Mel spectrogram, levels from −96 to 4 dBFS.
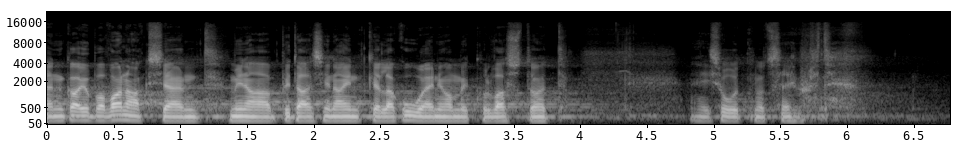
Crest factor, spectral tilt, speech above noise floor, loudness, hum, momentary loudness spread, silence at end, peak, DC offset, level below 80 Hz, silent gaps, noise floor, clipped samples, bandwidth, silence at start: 18 dB; -6.5 dB/octave; 35 dB; -25 LUFS; none; 17 LU; 0.7 s; -8 dBFS; under 0.1%; -78 dBFS; none; -60 dBFS; under 0.1%; 12 kHz; 0 s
